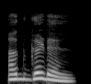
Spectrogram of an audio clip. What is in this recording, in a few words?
"ಅಗ್ಗಡಲ್", Kannada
